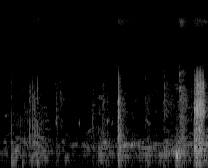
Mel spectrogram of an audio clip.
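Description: Faint clicks and taps of plastic Lego bricks being handled as a brick is pulled off the model, with a few sharper clicks near the end.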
